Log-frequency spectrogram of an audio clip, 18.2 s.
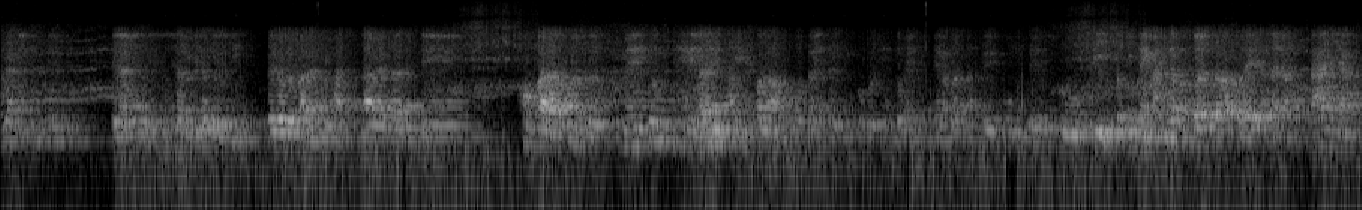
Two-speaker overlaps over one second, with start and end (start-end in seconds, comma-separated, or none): none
